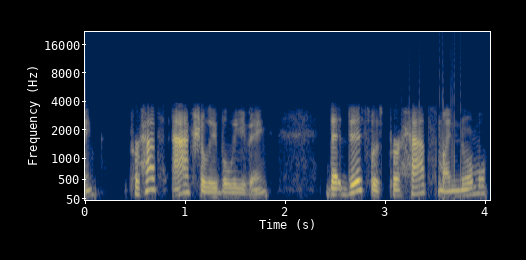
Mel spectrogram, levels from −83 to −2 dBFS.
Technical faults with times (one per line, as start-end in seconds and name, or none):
0.00-4.05 iLBC codec
3.04-3.75 processor overload crackle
